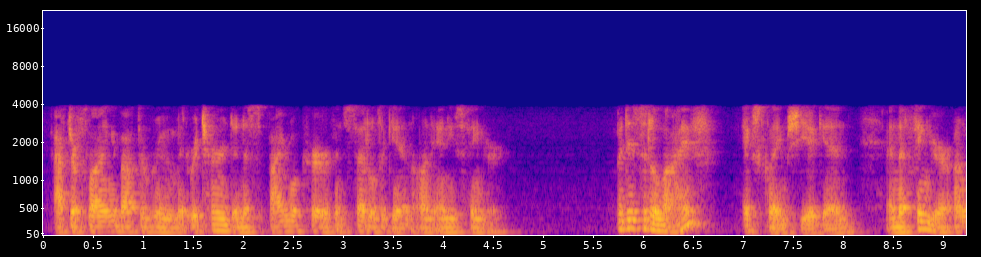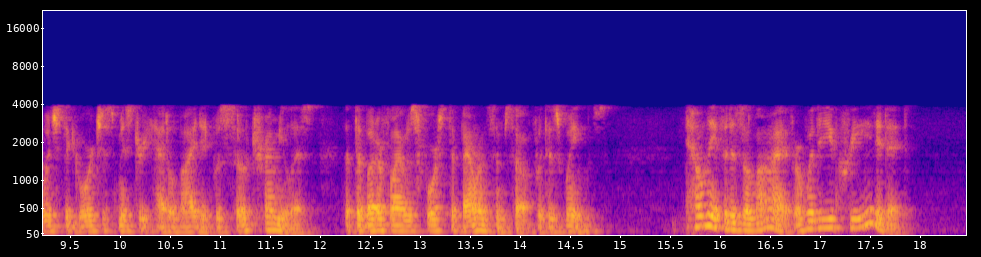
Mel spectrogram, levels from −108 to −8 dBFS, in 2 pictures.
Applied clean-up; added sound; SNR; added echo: none; none; none; reverberation time 0.3 s.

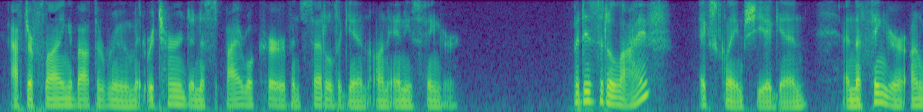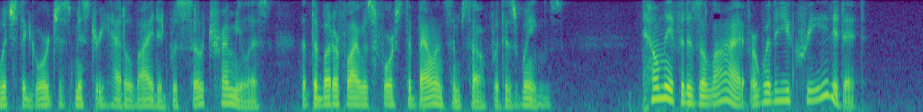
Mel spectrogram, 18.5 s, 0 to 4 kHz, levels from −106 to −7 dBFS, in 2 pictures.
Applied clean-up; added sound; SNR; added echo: none; none; none; none.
